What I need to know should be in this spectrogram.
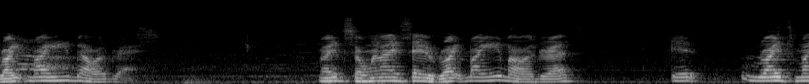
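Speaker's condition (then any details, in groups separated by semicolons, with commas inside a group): Cerebral palsy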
